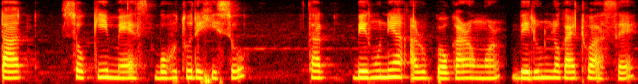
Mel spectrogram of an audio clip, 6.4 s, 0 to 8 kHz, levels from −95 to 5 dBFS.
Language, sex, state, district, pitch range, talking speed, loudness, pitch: Assamese, female, Assam, Sonitpur, 220-245 Hz, 130 wpm, -19 LUFS, 230 Hz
